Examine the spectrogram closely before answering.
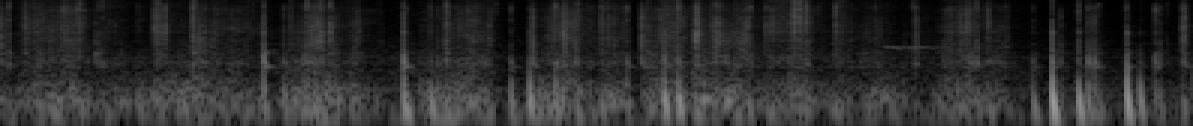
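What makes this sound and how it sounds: Long red acrylic nails tap and scratch a long cylindrical roll of clear plastic cling film held horizontally, at one point close to the microphone. A steady crinkly, scratchy rustle runs throughout, broken by many sharp clicking taps that grow louder and more distinct toward the end.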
